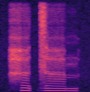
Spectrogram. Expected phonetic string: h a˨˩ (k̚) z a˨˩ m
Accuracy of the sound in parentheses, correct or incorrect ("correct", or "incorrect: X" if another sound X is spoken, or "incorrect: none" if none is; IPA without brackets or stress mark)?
incorrect: t̚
